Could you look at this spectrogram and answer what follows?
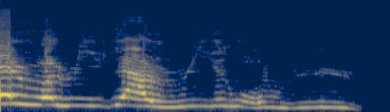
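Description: A voice imitates a whale call, a long, sliding, howling tone that rises and falls for about four seconds before stopping abruptly, close and loud.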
